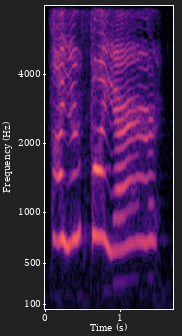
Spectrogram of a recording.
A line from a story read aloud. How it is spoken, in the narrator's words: squeaked Sugar Glider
